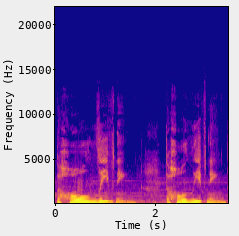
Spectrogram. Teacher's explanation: whole 后面的 l 卷舌和 evening 前面的 e 可以做一些连读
